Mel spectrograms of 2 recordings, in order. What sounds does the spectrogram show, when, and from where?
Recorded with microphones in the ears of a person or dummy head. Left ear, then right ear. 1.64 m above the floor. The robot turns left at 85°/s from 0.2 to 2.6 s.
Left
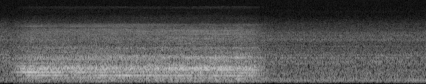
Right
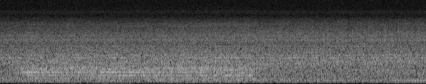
Only background noise.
